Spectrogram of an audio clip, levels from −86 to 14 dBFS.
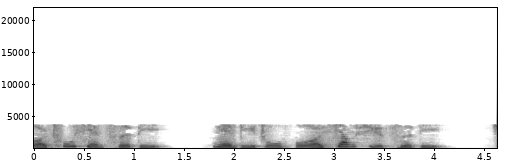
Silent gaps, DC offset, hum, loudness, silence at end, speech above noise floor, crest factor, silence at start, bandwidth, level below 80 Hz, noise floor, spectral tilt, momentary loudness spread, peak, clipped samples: none; under 0.1%; none; -21 LUFS; 0.6 s; 26 dB; 20 dB; 0 s; 3.9 kHz; -50 dBFS; -46 dBFS; -11 dB/octave; 11 LU; -2 dBFS; under 0.1%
